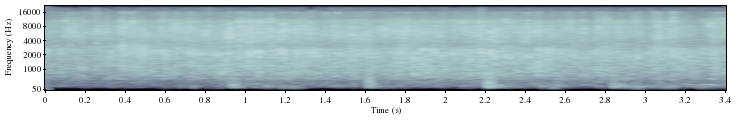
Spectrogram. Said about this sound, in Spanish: Y el día de hoy la tenemos aquí presente y yo te quiero invitar a que le des un fuerte aplauso para poder recibirla.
